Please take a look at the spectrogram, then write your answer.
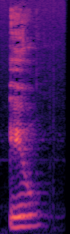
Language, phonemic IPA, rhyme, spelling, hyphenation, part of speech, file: Dutch, /yu̯/, -yu̯, uw, uw, determiner, Nl-uw.ogg
- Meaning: your; second-person singular and plural possessive determiner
